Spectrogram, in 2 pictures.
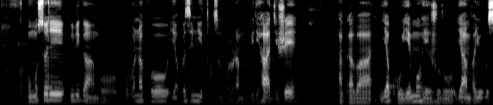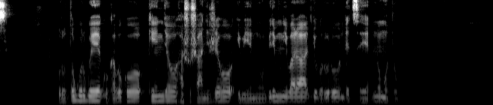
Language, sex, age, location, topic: Kinyarwanda, male, 25-35, Kigali, health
